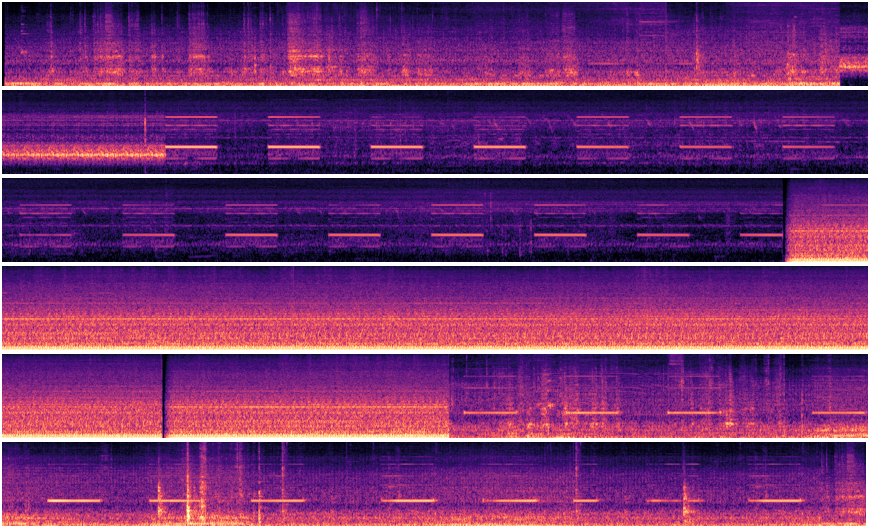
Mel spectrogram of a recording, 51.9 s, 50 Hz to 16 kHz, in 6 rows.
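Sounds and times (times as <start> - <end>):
engine-like hum with high whine: 0.0 - 8.4
reversing beeper: 4.5 - 19.0, 39.1 - 42.1, 42.7 - 46.4, 47.1 - 51.9.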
